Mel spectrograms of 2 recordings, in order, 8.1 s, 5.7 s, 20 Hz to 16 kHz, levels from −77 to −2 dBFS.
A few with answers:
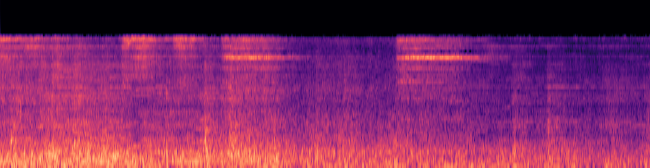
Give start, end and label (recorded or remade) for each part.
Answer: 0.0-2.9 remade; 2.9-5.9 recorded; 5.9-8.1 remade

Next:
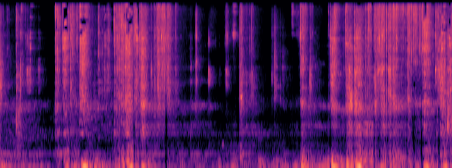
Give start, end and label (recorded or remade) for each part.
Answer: 0.0-1.7 recorded; 1.7-5.1 remade; 5.1-5.7 recorded

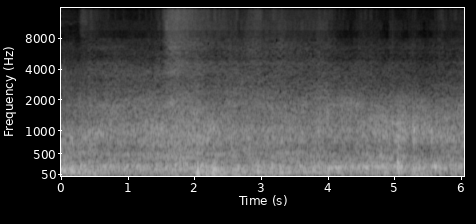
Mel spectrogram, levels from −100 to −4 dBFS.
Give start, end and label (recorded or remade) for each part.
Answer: 0.0-1.0 remade; 1.0-1.6 recorded; 1.6-6.0 remade

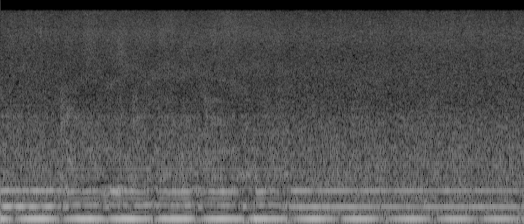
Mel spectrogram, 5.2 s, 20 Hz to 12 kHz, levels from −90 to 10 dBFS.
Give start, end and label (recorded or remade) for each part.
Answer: 0.0-0.6 recorded; 0.6-2.9 remade; 2.9-5.2 recorded

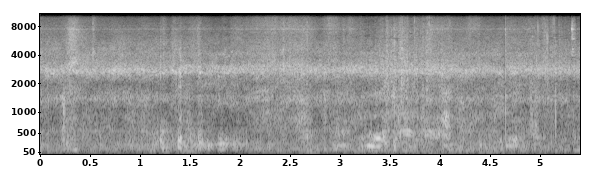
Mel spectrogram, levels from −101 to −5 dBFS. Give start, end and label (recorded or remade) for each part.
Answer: 0.0-3.2 remade; 3.2-3.9 recorded; 3.9-4.9 remade; 4.9-5.4 recorded

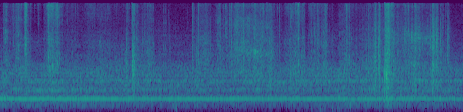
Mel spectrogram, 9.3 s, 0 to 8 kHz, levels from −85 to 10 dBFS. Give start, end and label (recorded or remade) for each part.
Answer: 0.0-0.4 recorded; 0.4-0.9 remade; 0.9-9.3 recorded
